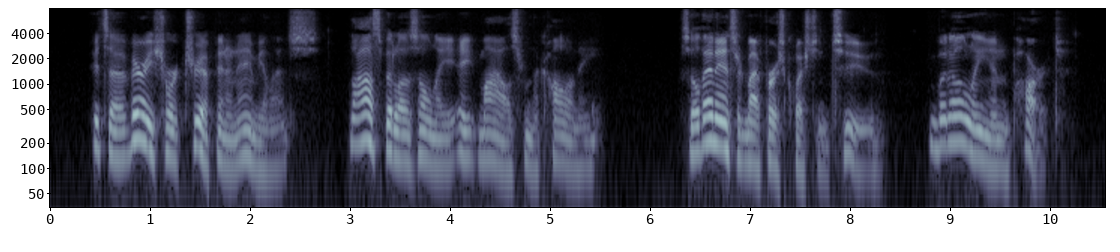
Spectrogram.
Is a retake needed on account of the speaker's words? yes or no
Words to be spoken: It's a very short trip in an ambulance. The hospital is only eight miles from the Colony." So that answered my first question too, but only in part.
no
